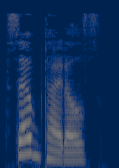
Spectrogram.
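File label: "subtitles", British English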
